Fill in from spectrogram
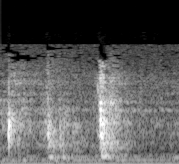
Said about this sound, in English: Well, I'll try the door.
